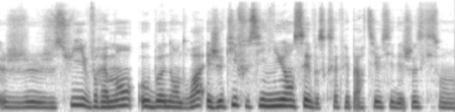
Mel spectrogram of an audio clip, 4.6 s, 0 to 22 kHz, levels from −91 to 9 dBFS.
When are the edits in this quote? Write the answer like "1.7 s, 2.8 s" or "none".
none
